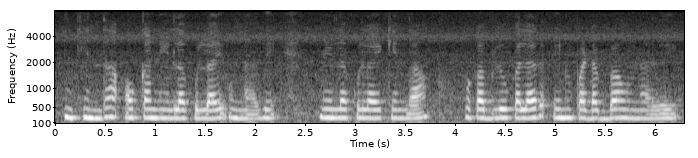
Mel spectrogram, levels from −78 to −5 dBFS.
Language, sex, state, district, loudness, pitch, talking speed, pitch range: Telugu, female, Telangana, Adilabad, -14 LUFS, 220 Hz, 135 wpm, 215-225 Hz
